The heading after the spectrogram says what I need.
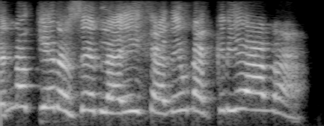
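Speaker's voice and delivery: put-on very high squeaky girl voice; Chilindrina voice. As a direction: imitate a whiny little girl. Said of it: "Tipo la Chilindrina haciendo a una niña".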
